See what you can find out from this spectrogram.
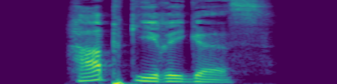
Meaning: strong/mixed nominative/accusative neuter singular of habgierig
- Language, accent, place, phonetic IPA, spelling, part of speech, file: German, Germany, Berlin, [ˈhaːpˌɡiːʁɪɡəs], habgieriges, adjective, De-habgieriges.ogg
